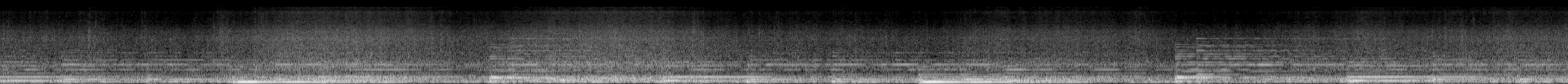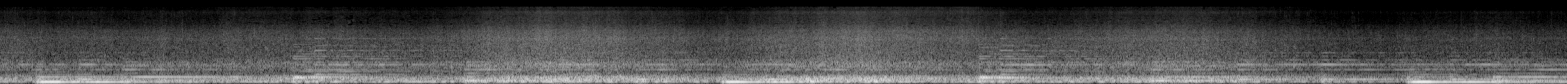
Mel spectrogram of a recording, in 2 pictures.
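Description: Slow, calm piano music with a deep bass note about every seven seconds, laid over a mix of ocean waves surging and receding and a crackling fireplace fire.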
